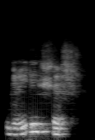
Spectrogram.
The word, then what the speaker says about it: Griechisch: يعني الكلمه دي بيلتقي فيها شين وشين. جريشش، واحده منهم اخد شفايفي لورا، وواحده منهم شين مطلع شفايفي عادي خالص. وناخد بالنا انه البلاد كلهم ما بتاخدش اداه تعريف.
